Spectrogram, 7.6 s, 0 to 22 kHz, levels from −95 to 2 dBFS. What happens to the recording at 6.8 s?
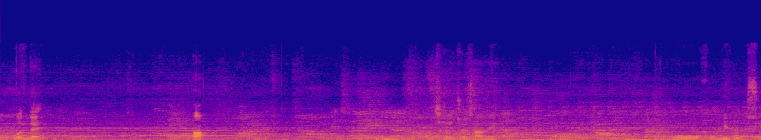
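Nothing goes wrong at 6.8 s; the audio plays through that moment intact, with no dropout, click or other fault.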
